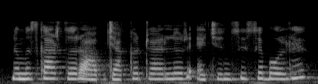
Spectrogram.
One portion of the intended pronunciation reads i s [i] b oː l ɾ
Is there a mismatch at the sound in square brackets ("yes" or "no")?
yes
